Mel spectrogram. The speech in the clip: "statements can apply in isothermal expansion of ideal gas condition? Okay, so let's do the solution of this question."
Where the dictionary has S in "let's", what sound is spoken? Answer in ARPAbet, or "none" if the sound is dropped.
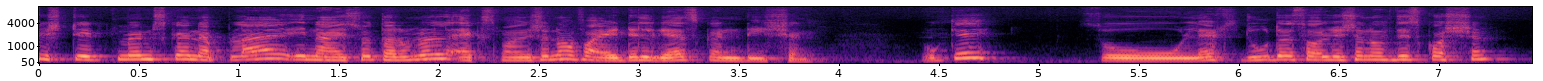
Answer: S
